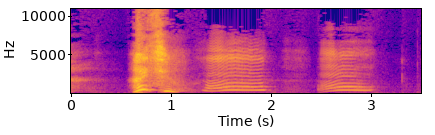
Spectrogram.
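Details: Mother sneezing: a single sharp, explosive sneeze, followed by two high, squealing laughs from her baby; sneezing.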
